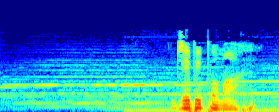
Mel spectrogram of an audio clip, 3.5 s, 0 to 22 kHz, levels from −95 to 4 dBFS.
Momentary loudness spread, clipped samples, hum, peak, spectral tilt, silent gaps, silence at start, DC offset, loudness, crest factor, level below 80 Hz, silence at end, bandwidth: 23 LU; under 0.1%; none; -2 dBFS; -7.5 dB/octave; none; 0 s; under 0.1%; -21 LUFS; 20 dB; -34 dBFS; 0 s; 8 kHz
